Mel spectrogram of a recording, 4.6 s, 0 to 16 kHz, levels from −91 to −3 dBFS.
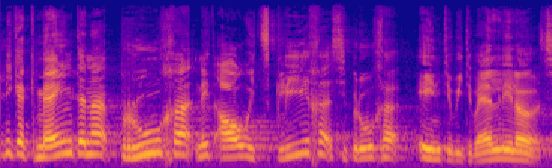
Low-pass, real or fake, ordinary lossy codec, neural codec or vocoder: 14.4 kHz; real; none; none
